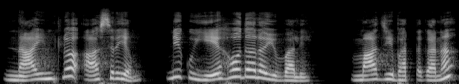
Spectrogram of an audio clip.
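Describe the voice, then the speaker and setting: A proud middle-aged woman, voiced by a female narrator who speaks sharply and with scorn. She snaps out short questions in a high voice and does not hide her contempt. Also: lively intonation, unhurried. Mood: scornful.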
